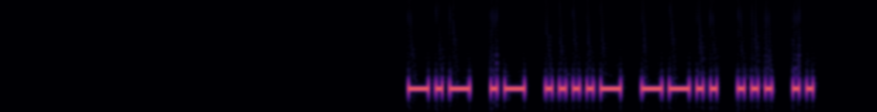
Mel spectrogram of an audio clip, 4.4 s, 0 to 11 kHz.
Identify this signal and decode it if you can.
Morse code, heard as a keyed tone, about 36 wpm, 700 Hz. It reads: KA4ZSI
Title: USA Call Signs - 6 Characters - 35wpm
